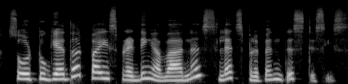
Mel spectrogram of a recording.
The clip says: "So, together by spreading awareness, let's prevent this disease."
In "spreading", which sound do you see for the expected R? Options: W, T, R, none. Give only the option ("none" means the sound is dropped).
R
